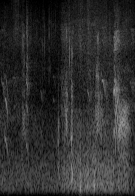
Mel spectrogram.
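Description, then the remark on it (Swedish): A recording of a flock of geese honking in a rough, overlapping series of nasal calls, growing busier and louder toward the end, with no voices. “Eh, en skiva med fågelsång.”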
